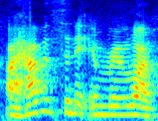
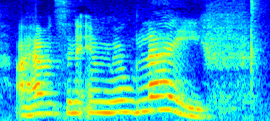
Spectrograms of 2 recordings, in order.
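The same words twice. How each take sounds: First: Said in the usual way. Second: A half-hearted stab at a Suffolk accent, a bit higher; attempted Suffolk accent. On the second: Shown as a demonstration. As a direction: try a Suffolk accent and miss. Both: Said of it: "that is not a Suffolk accent".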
